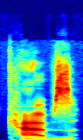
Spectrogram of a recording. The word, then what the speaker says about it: calves: And ignore the L. We don't pronounce the L. So we would say calf, calves.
